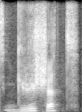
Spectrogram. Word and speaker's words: Gulset: Ja, uttales, nei, skrives Gullsett. Uttales Gulset.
